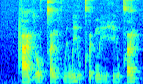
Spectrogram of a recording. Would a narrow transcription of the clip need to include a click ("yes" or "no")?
no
